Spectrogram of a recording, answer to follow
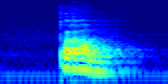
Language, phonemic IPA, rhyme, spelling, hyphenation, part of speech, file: Dutch, /prɑm/, -ɑm, pram, pram, noun, Nl-pram.ogg
- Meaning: 1. a boob, a tit 2. a breast of a breastfeeding woman or a teat of a suckling female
